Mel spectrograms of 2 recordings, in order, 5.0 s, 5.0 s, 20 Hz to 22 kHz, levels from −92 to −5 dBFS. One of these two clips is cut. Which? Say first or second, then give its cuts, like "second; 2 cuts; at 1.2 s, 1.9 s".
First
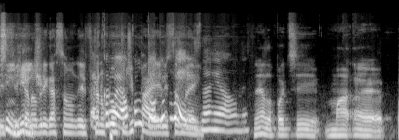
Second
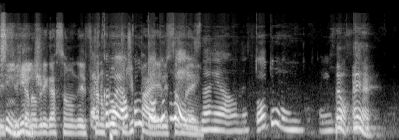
first; 1 cut; at 3.2 s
